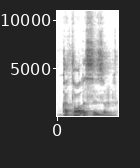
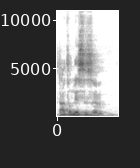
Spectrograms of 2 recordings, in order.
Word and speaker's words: Catholicism: one I put up here so we have Catholicism that's the right way to pronounce it Catholicism Catholicism if you're talking about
